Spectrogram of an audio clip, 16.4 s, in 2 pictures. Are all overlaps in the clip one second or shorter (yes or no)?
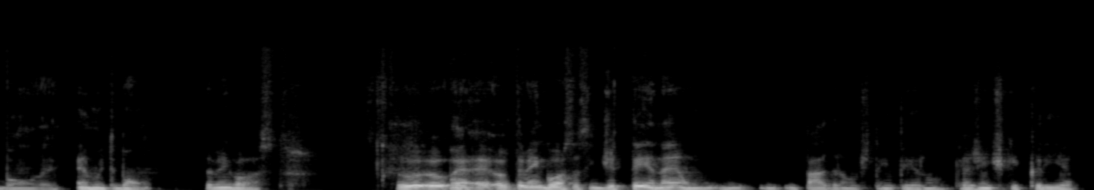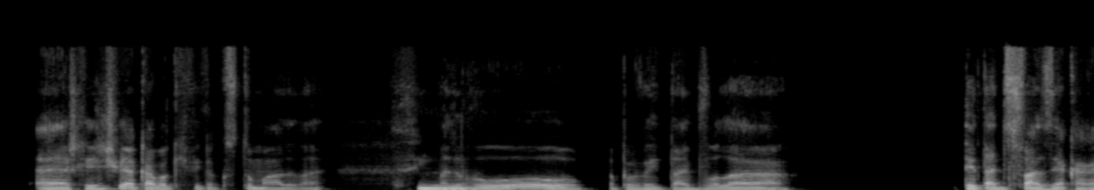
yes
